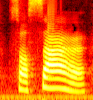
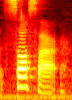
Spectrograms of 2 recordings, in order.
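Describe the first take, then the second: First: "sosar" with a loud, falling "sar"; second syllable accented. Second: "sosar" with "so" stressed and "sar" falling away; wrong first-syllable stress. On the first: Teacher modelling the right accent, stress on second syllable. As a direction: hit "sar" in "sosar" harder than "so". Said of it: "has had the second syllable accented". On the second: Teacher showing what not to say, first-syllable stress. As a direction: punch "so" in "sosar", drop "sar". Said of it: "not sosar". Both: Shown as a demonstration.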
